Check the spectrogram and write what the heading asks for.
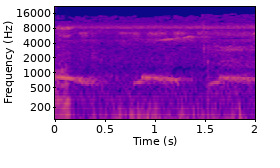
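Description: A dove cooing in the background: a few short, clear coos, each well under half a second.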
